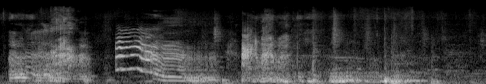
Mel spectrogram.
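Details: Seven-week-old Saint Bernard and Newfoundland cross puppies from a December 2013 litter, rough growling and scuffling noises with a sharp falling whine-yelp near the start, several overlapping bursts of play sounds.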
